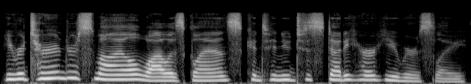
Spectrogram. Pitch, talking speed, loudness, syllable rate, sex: 205 Hz, 155 wpm, -14 LUFS, 5.0 syllables/s, female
